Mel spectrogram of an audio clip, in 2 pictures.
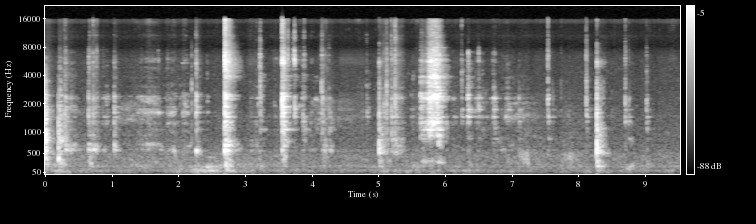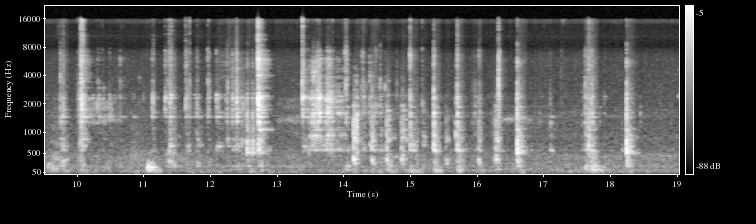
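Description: Irregular small clicks, taps and knocks of hard plastic toy train parts and a screwdriver being handled and fitted together, with a few louder knocks spread through.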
